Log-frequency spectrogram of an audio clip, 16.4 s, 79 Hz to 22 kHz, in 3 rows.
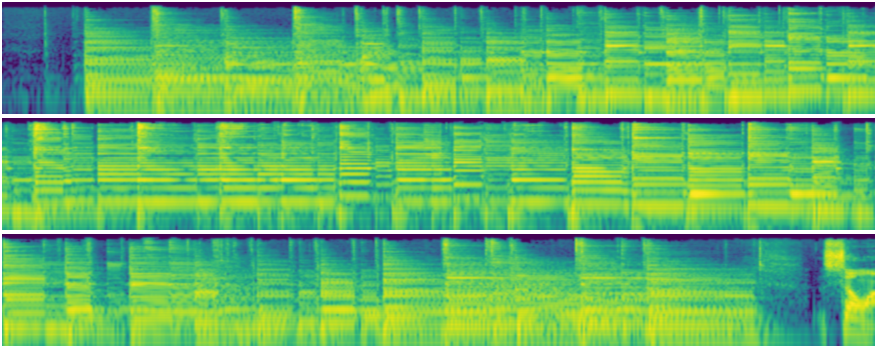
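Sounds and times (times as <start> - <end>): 
guitar playing fast lick over A minor: 0.5 - 15.8.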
